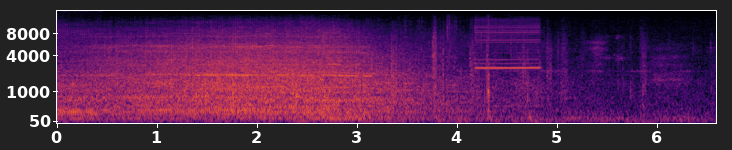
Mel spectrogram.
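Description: A small motor vehicle running as it approaches, loudest about two seconds in, then fading away. A short high-pitched tone sounds about four seconds in.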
